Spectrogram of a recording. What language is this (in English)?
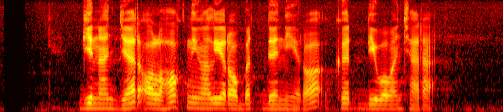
Sundanese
